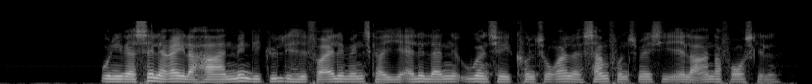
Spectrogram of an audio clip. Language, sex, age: Danish, male, 26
